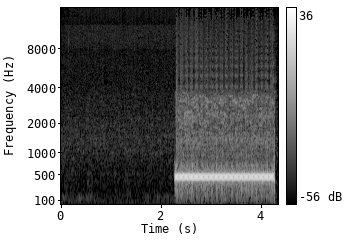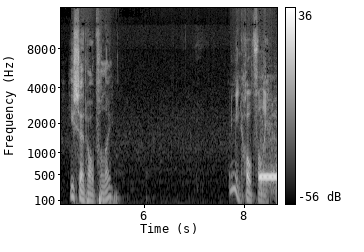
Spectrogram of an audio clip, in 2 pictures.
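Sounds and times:
telephone dial tone: 2.3 - 4.3, 8.4 - 8.6
speech: 4.5 - 5.6, 7.7 - 8.6.

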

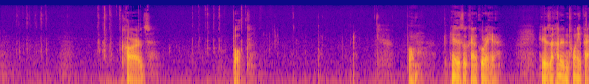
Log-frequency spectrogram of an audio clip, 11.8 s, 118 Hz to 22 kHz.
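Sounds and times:
typing on a computer keyboard: 0.3 - 1.0, 1.9 - 2.5, 3.8 - 5.0
speech: 2.4 - 3.1, 4.7 - 5.0, 9.0 - 10.0, 10.8 - 11.7.

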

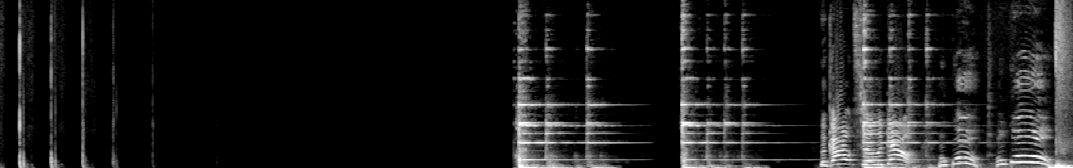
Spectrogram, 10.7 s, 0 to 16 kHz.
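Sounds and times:
bell ringing loudly: 5.2 - 10.1
speech: 9.4 - 10.6.

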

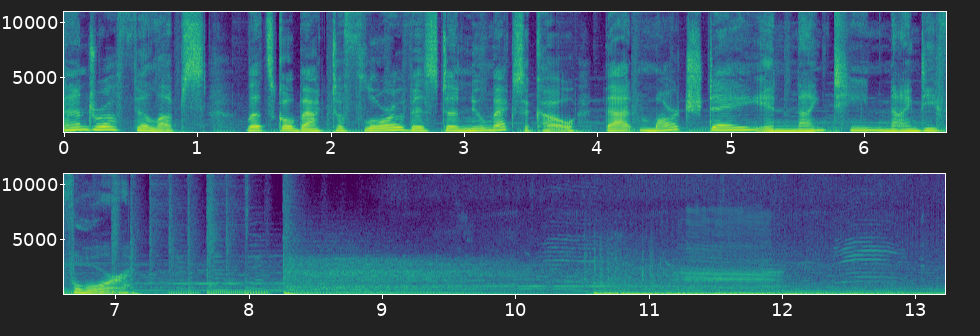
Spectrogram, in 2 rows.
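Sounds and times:
speech: 0.0 - 7.3
flock of sheep bleating: 10.2 - 13.2.

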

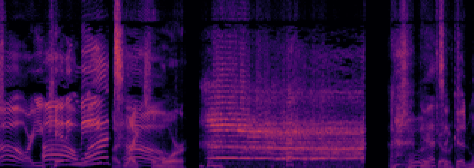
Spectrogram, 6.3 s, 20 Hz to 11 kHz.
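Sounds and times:
speech: 0.4 - 3.2, 3.8 - 4.4, 5.2 - 6.3
goat bleating: 2.7 - 4.9.

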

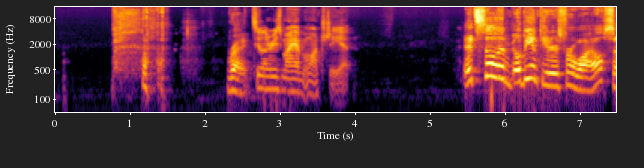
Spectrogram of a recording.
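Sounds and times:
raspy coughing fit: 0.8 - 1.6
speech: 1.2 - 1.5, 2.3 - 4.0, 5.5 - 7.4.

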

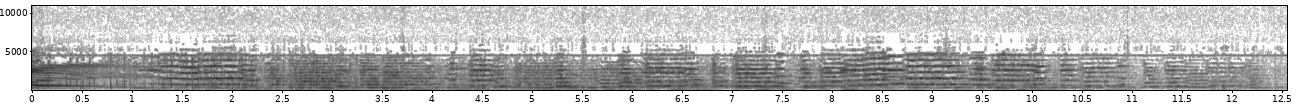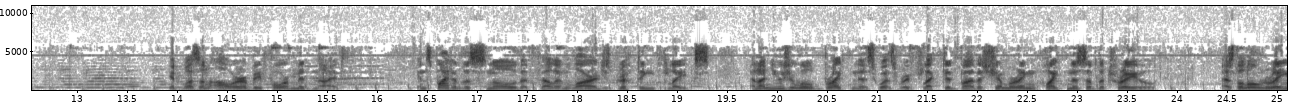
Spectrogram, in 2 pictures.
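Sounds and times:
horse hoofbeats galloping: 0.0 - 25.0
loud sweeping orchestral music: 1.1 - 16.1
speech: 14.1 - 25.0.

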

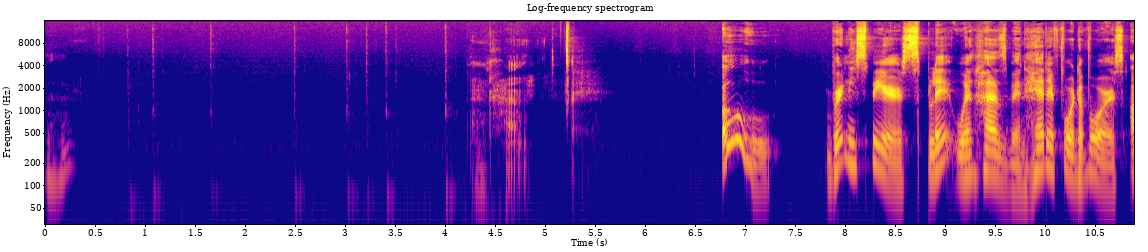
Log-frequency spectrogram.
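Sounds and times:
typing on a computer keyboard: 0.8 - 1.8, 2.5 - 4.2
speech: 7.9 - 10.8.

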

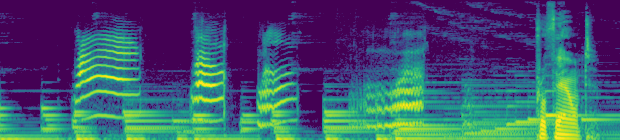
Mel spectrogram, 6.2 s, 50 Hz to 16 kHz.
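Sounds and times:
male pet cat meowing: 0.7 - 4.3
speech: 5.4 - 6.0.

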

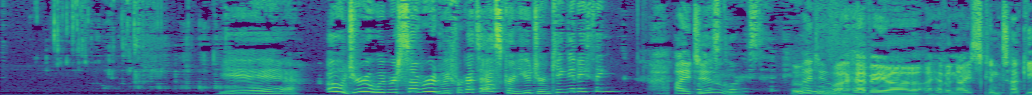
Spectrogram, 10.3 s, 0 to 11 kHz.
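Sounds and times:
beer of 8.2% alcohol by volume poured into a glass, splashing and fizzing: 0.3 - 2.7
speech: 2.2 - 10.3.

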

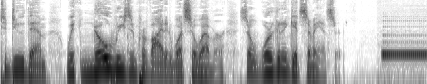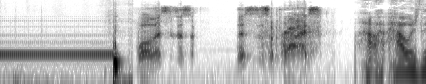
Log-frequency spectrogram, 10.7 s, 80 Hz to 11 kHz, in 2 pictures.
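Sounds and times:
speech: 0.0 - 4.4, 6.8 - 10.6
telephone dial tone: 4.8 - 6.8.

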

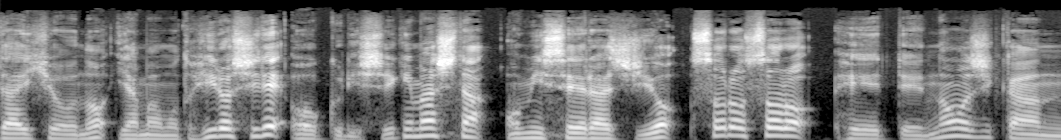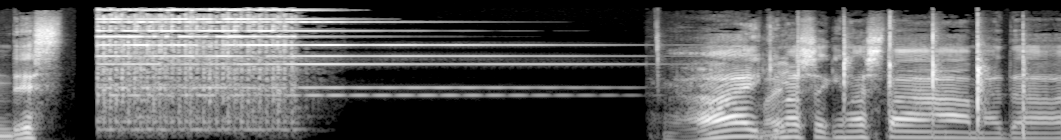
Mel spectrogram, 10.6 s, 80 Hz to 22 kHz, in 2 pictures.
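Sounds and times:
speech: 0.0 - 6.2, 8.6 - 10.6
electronic telephone ringing: 5.8 - 8.6.

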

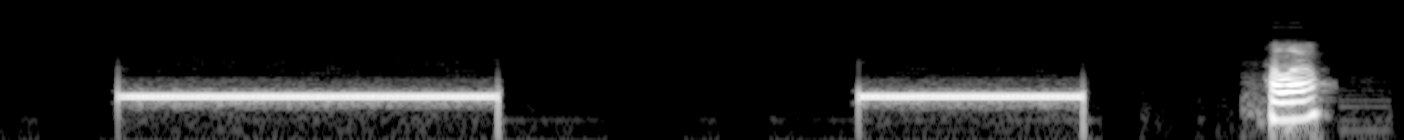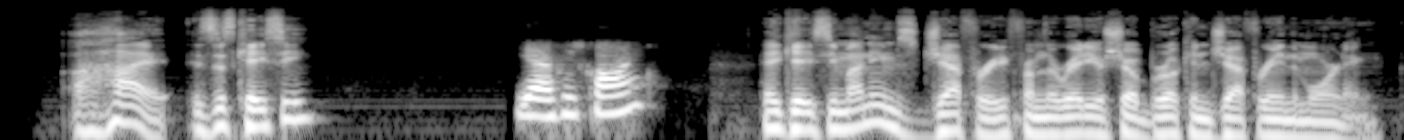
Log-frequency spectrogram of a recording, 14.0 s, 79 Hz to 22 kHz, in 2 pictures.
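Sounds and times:
telephone dial tone: 0.6 - 2.5, 4.3 - 5.4
speech: 6.4 - 6.7, 7.4 - 8.7, 9.6 - 14.0.

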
